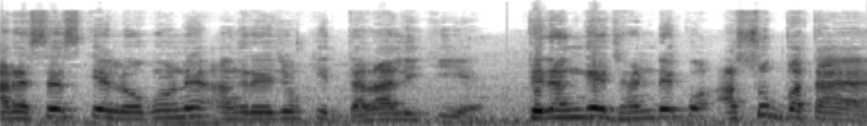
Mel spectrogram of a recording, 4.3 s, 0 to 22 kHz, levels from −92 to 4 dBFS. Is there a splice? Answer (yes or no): yes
